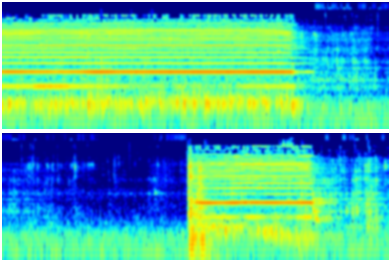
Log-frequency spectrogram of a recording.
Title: Weird noise flush valve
